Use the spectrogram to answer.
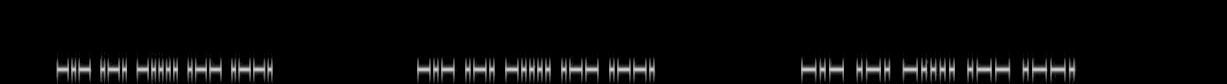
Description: Morse code, heard as a keyed tone, about 29 wpm, 700 Hz. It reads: KR6WP KR6WP KR6WP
